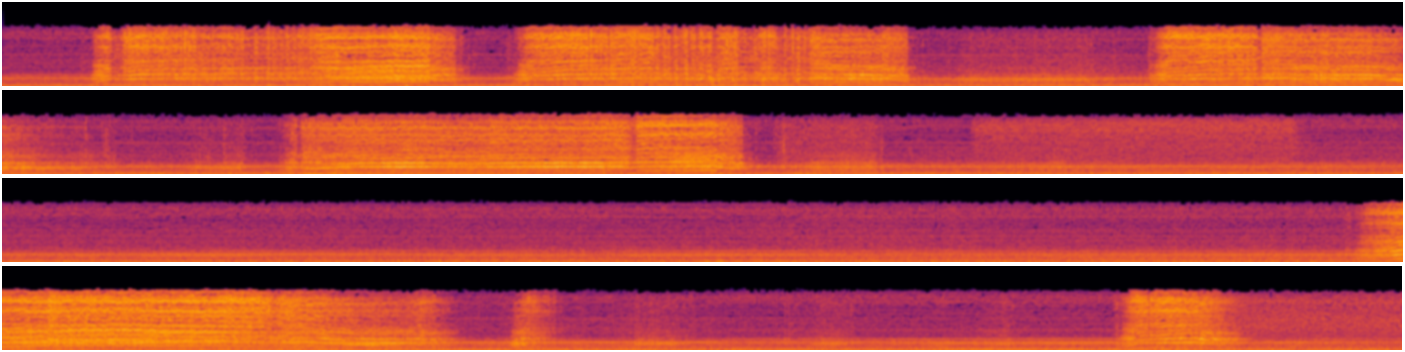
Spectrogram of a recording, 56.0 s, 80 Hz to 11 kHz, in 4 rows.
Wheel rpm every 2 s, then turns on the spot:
70, 160, 80, 160, 100, 40, 150, 50, 60, 140, 130, 10, 10, 0, 0, 0, 0, 0, 0, 0, 10, 150, 150, 20, 10, 0, 30, 20.
22-26 48-50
